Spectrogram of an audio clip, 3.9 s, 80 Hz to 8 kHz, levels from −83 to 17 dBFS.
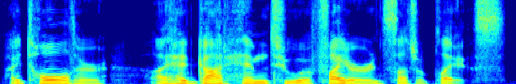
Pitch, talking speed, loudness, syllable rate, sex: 150 Hz, 215 wpm, -17 LUFS, 4.5 syllables/s, male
